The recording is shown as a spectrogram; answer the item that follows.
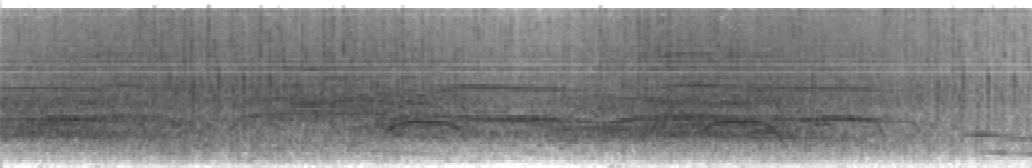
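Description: Studio audience applauding and cheering, with high shouts rising and falling over the clapping. It fades down near the end.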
